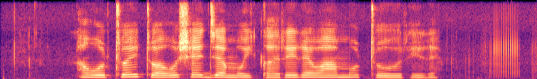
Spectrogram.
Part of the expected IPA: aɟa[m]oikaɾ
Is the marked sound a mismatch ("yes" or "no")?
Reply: no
